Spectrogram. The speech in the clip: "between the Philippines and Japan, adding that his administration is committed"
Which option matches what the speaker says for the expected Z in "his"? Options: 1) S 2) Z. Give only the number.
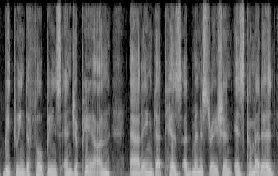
2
